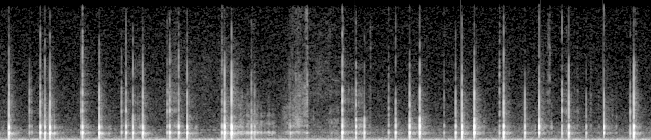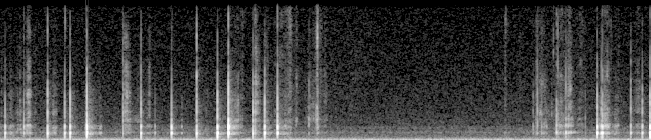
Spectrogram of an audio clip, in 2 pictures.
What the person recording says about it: this book makes the best sounds especially because the cover is textured and of course because it's hard cover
